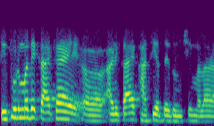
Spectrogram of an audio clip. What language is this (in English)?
Marathi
